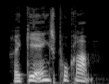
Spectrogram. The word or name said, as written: regeringsprogram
